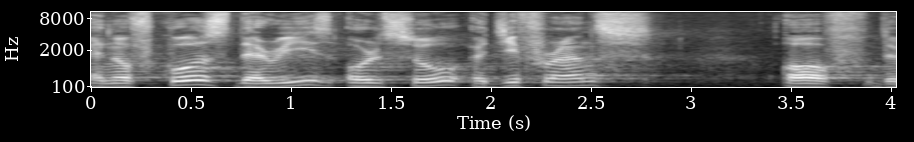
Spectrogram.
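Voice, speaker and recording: With a non-native accent, a man speaks at a medium pitch over noticeable background noise. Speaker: conference speaker on open access publishing. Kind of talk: conference presentation. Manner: halting, with self-corrections.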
